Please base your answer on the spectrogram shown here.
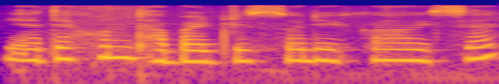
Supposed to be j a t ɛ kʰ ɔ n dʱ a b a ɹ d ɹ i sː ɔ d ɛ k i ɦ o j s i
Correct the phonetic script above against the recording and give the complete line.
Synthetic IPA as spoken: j a t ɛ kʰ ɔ n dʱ a b a ɹ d ɹ i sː ɔ d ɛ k a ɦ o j s ɛ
